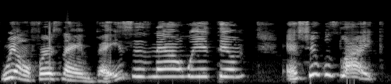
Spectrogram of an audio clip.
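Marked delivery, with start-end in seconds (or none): 0.0-2.4 drawn-out jealous sass. Retold or imitated. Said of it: "I'm paraphrasing".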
